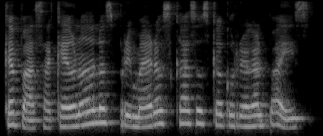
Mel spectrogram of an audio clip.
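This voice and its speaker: Dominican woman in her 20s, podcast guest, relaxed storytelling. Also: on the high side, a little fast. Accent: Dominican Spanish. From Dominican Republic. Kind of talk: casual podcast chat.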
